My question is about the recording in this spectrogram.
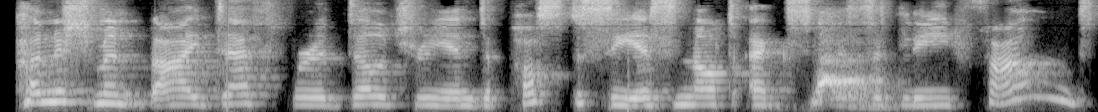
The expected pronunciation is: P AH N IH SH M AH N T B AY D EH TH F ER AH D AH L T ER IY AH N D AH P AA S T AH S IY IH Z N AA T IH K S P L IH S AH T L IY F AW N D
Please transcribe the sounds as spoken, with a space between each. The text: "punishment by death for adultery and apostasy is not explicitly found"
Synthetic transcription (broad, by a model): P AH N IH SH M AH N B AY D EH TH F ER AH D AH L T ER IY AH N D AH P AA S T AH S IY IH Z N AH T IH K S P L IH S AH T L IY F AW N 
